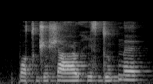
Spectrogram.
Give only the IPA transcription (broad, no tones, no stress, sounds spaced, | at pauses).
p ɔ t͡s d͡ʒ ɯ ʃ a ʕ ɯ h i z d͡z ũ p n̪ ɛ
